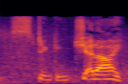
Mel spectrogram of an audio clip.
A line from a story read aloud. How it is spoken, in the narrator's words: Terrell sobbed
